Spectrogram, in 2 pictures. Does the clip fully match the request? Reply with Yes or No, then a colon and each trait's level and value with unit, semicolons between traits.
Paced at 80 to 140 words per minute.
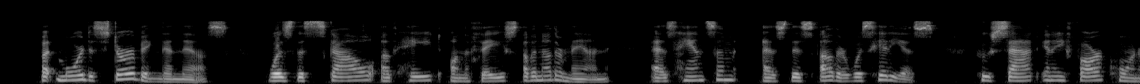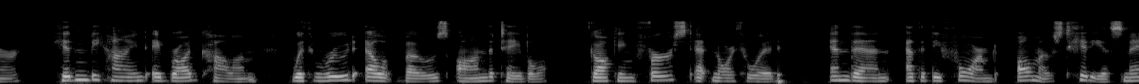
Yes: slow, 135 wpm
